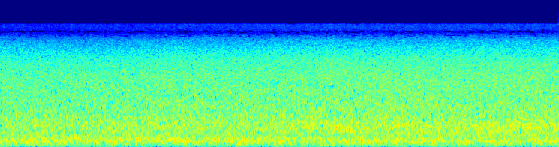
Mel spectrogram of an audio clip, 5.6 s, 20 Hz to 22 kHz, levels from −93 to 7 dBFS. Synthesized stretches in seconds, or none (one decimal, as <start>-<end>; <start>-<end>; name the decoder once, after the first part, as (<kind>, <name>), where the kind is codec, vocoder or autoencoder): none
